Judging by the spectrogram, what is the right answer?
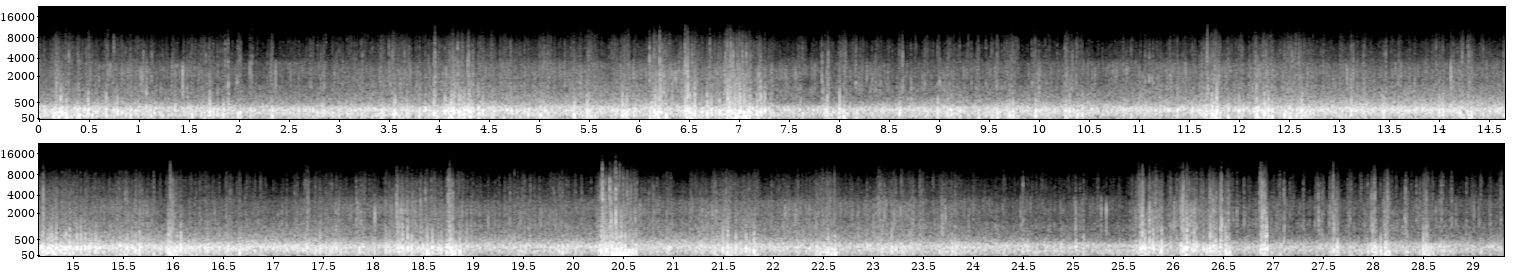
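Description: Heavy wind rumble buffeting the microphone while moving fast along a gravel road, with many crackles and knocks from gravel under the wheels and handling of the camera; the sharpest knock comes about two thirds of the way through.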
